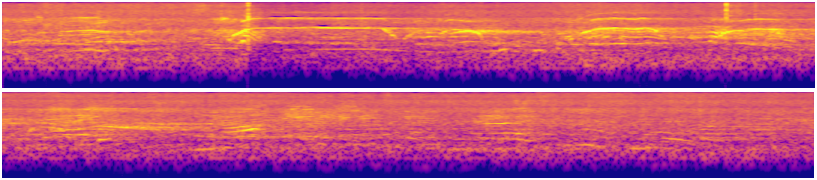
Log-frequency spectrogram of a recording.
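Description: Indoor swimming pool ambience: many children's voices calling out over water splashing and sloshing, with one long high-pitched call about two seconds in.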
